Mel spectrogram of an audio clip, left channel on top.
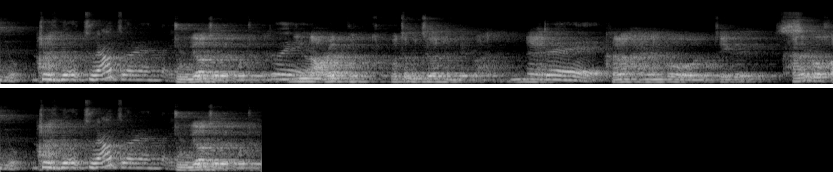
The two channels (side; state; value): right; drops out; at 2.7 s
